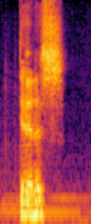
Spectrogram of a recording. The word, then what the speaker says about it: Denis: And I said, his name wrong there, Will. – What is it, Denis? – Dennis.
